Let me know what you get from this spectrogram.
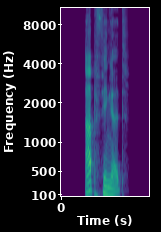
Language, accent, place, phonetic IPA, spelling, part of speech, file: German, Germany, Berlin, [ˈapˌfɪŋət], abfinget, verb, De-abfinget.ogg
- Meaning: second-person plural dependent subjunctive II of abfangen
